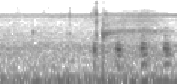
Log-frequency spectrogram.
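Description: Hens cluck in short, soft, repeated calls inside a wooden farm coop with perches, where the birds are brooding eggs. The calls sound close and fairly quiet over a low background hum.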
